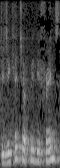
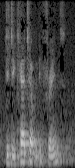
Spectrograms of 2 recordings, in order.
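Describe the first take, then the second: First: The question sounds friendly and kind. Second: The question sounds irritable and sharp. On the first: The asker seems genuinely interested and pleased. "if I hear a warm tone" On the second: The asker seems to disapprove of the outing. "if I hear a cranky tone in that"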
